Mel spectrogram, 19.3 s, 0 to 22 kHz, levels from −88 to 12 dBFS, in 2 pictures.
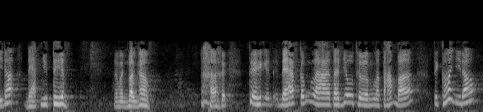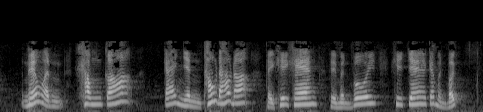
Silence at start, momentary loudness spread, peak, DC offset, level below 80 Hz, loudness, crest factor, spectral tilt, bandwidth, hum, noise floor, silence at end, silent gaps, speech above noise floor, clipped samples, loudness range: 0 s; 12 LU; -4 dBFS; under 0.1%; -60 dBFS; -23 LUFS; 20 dB; -10 dB/octave; 5.8 kHz; none; -62 dBFS; 0.5 s; none; 39 dB; under 0.1%; 3 LU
